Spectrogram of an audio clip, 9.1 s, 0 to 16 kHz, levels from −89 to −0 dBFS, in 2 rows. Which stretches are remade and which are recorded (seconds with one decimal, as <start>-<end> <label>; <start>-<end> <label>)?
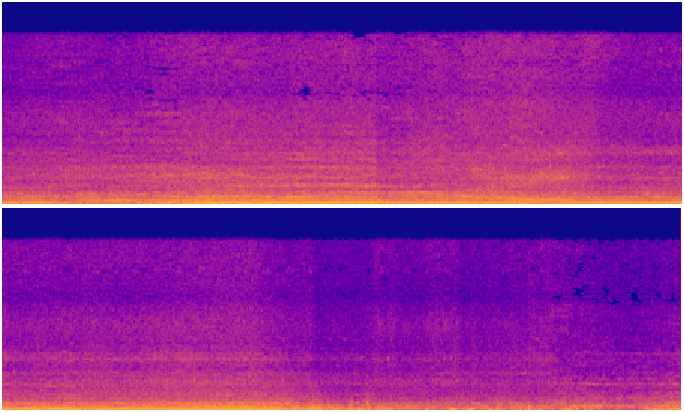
0.0-0.7 remade; 0.7-1.2 recorded; 1.2-1.9 remade; 1.9-3.2 recorded; 3.2-8.2 remade; 8.2-9.1 recorded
